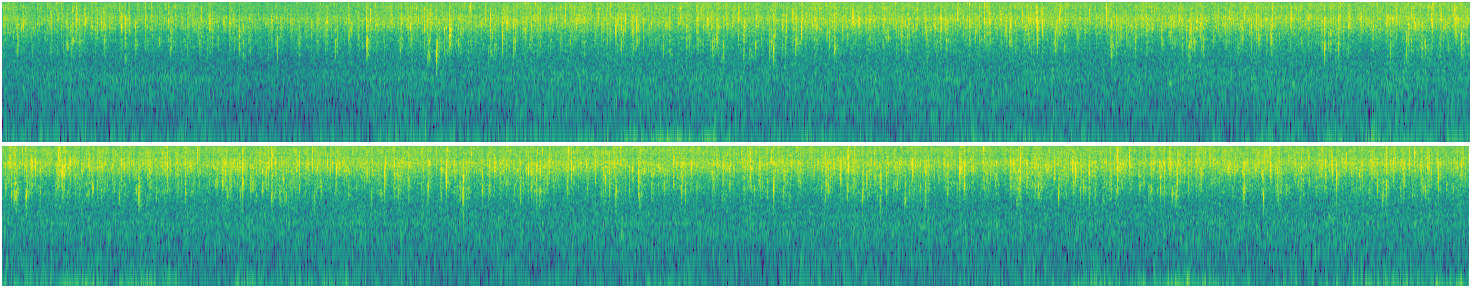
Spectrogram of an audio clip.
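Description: Heavy rain pouring down steadily: a dense, even hiss of falling rain with countless close drop hits pattering throughout.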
